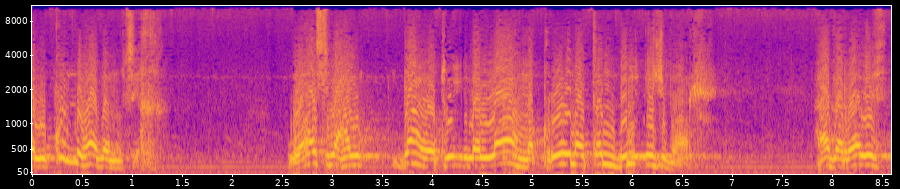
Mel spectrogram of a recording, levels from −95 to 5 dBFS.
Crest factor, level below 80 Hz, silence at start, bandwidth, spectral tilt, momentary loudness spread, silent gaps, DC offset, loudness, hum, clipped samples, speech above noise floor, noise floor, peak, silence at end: 10 dB; -36 dBFS; 0 s; 11 kHz; -4.5 dB/octave; 22 LU; none; under 0.1%; -10 LUFS; none; under 0.1%; 22 dB; -31 dBFS; 0 dBFS; 0 s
